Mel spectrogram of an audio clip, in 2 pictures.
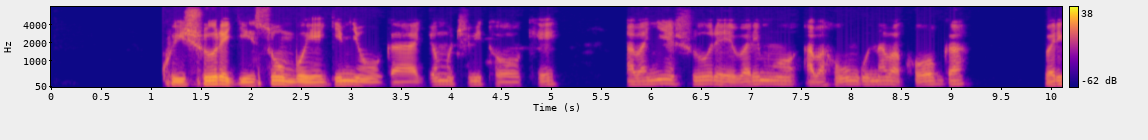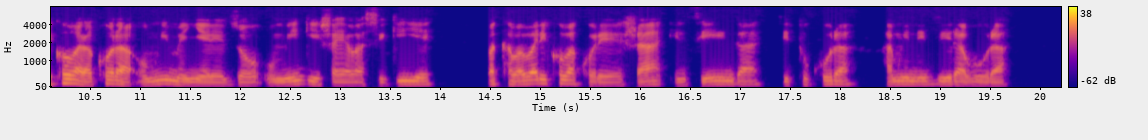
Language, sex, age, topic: Rundi, male, 25-35, education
